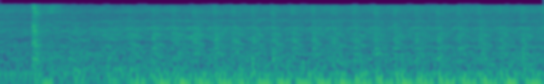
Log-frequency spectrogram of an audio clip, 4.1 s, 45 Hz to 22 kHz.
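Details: 1998 Jeep Grand Cherokee Limited, fuel injected, cold start after sitting over 2 years in the woods: starter churns steadily and unevenly for several seconds but the engine never fires; cranks without starting.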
